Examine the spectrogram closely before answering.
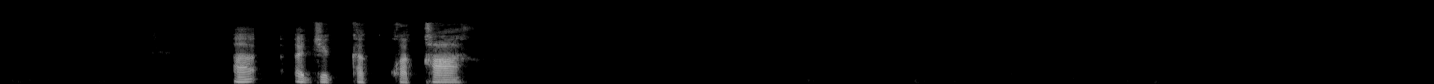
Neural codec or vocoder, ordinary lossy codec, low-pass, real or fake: none; AAC, 48 kbps; 7.2 kHz; real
